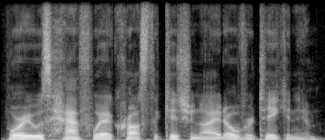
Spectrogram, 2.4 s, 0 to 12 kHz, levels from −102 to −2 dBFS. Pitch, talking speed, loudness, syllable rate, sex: 110 Hz, 270 wpm, -19 LUFS, 8.2 syllables/s, male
